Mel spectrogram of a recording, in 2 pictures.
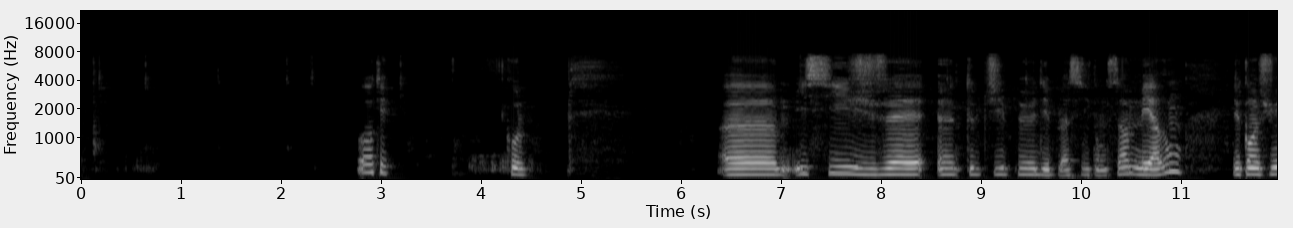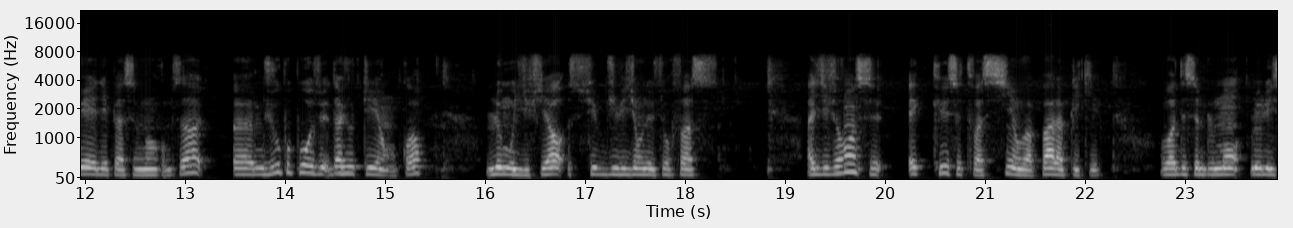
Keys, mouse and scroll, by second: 0.2-1.4 middle drag, 1.4 click, 2.3-3.7 middle drag, 3.7 KP_1, 4.5-5.3 scroll down 4, 5.3-5.8 shift+scroll up 3, 7.2 right click, 8.6-9.9 drag, 9.9 ctrl+z, 10.5 Tab, 11.2-11.5 scroll down 2, 11.5-14.6 middle drag, 14.6 click, 15.1 click, 15.8-16.9 drag, 18.5-19.3 drag, 19.3-22.3 middle drag, 23.5-23.9 drag.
